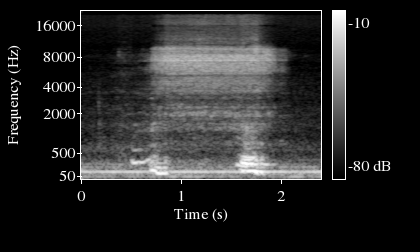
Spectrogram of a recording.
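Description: Two soft snorting snores over a steady low hum, the nasal rumble of a sleeping flat-faced dog.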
